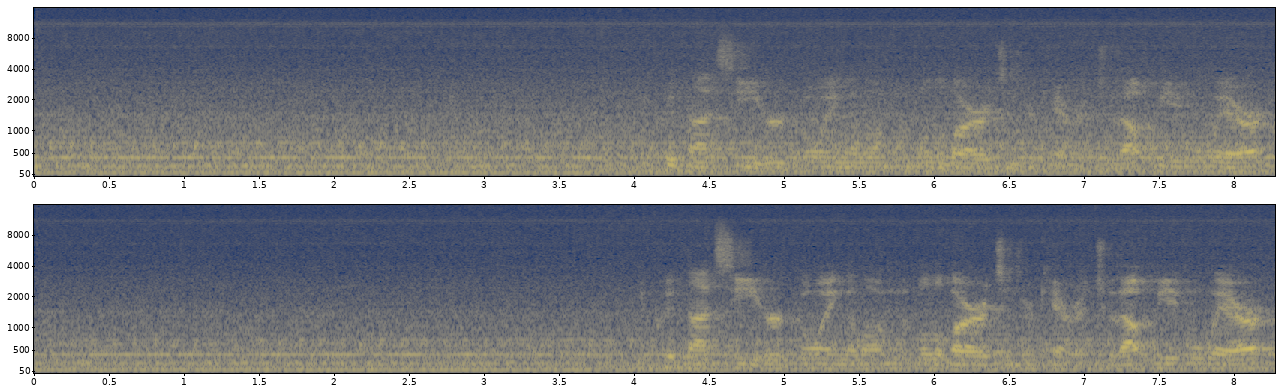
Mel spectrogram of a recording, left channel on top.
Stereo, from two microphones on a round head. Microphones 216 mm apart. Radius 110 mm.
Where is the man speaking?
85° right, 5 m.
